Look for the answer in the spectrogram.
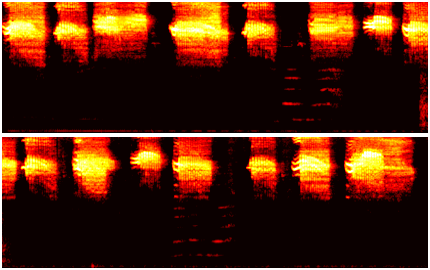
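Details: Young oriental magpie-robins giving quick, scratchy hissing calls in a dense series, while another bird adds a few soft, tonal, stepped notes at lower pitch.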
